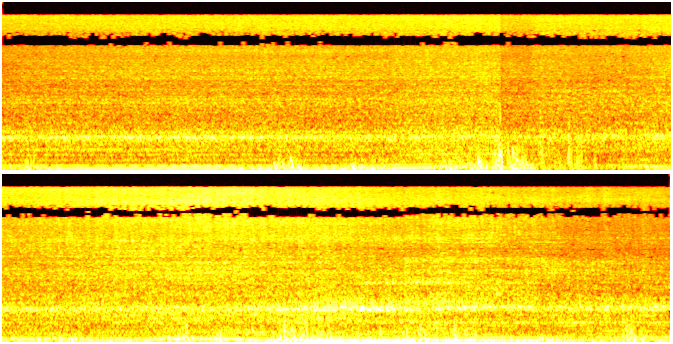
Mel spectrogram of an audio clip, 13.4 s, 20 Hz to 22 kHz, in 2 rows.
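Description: Ferrari 812 Superfast's naturally aspirated V12 idling steadily just after a first-try start, growing louder about eight seconds in. Gusts of strong wind buffet the microphone now and then.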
